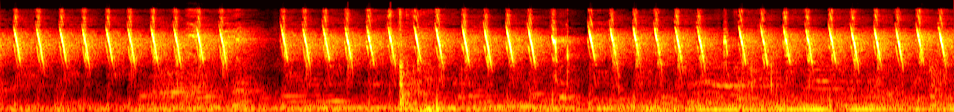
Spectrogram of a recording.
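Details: Mountain white-eye singing a rapid training song for other birds: quick high chirp series, briefly interrupted twice by short gaps, then resuming at the same brisk pace.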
